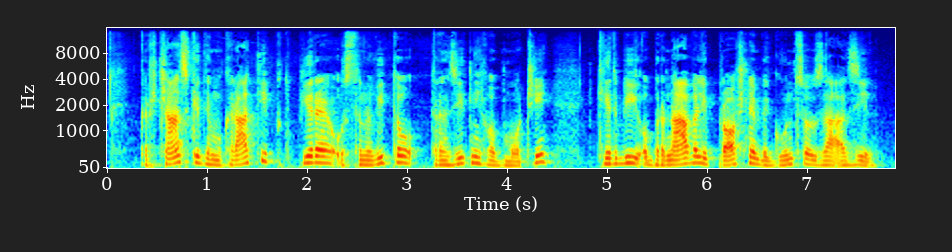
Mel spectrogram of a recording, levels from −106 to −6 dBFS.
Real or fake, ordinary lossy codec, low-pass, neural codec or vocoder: real; AAC, 48 kbps; 14.4 kHz; none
